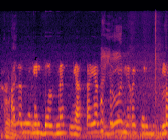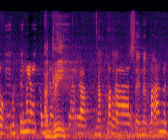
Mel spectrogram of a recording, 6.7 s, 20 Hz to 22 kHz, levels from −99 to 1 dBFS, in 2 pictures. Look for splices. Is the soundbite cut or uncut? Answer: uncut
